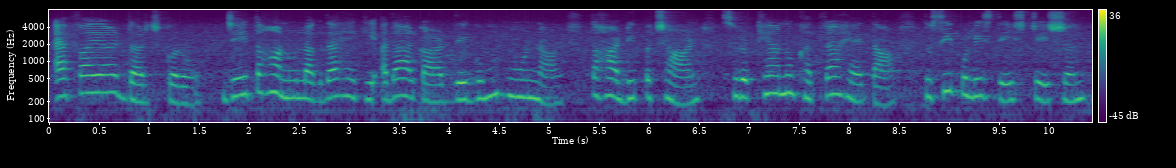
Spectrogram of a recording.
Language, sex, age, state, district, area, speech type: Punjabi, female, 30-45, Punjab, Barnala, rural, spontaneous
